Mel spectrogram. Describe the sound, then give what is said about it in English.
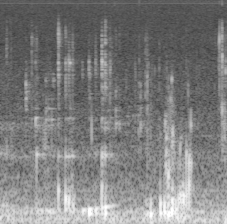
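A quiet sip from a drink: a few soft wet slurps and mouth clicks, then a swallow, with no talking. “Let me take a sip.”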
